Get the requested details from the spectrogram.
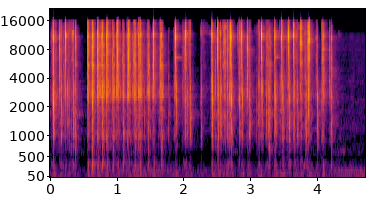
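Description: Fingertips of both hands type continuously on a black retro typewriter-style mechanical keyboard with round plastic keycaps. The result is a rapid stream of sharp, bright clicks with very short decay, broken by two brief pauses.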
